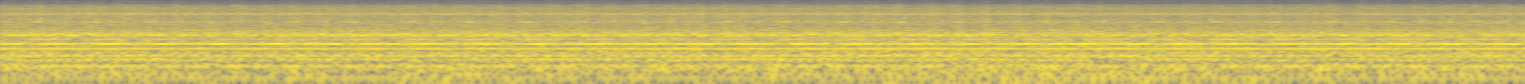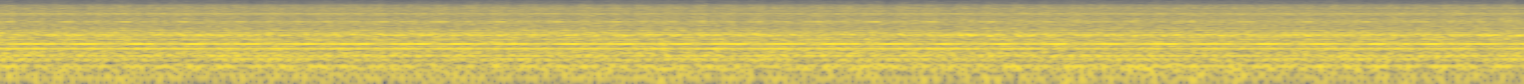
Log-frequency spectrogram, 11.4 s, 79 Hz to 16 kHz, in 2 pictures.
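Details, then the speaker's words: Lathe longitudinal cut on heat-treated and tempered 4140 chrome-moly steel at low speed, 0.025 depth of cut; steady level hiss without chatter or tearing bursts, finish far smoother than annealed; normal lathe cut. "so at low speed the uh the Finish is still a hell of a lot better than the uh the just plain anneal you can see that it kind of chunks have been torn out of the annealed one whereas this is relatively smooth"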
